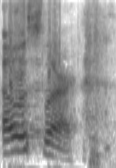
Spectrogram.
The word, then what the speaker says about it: Osler: mean r o Ostler how do you study pronounce his name anybody know you got this whole center here named after him right this is really important it's osler osler so I listen to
